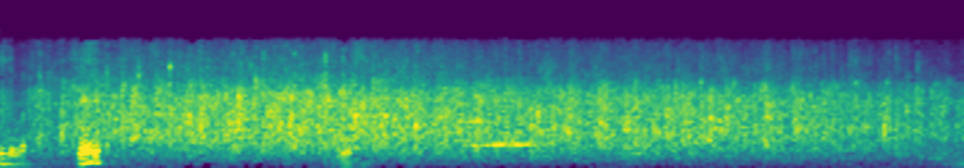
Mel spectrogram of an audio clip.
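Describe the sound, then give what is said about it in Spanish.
Sustained audience applause, a dense, steady wash of many hands clapping at even loudness for the full stretch, with a few brief voices or cheers breaking through early on. “Aplaudan eso, por favor.”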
